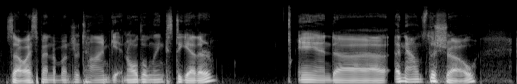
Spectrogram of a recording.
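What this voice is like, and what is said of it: Hoarse, strained sick-sounding voice. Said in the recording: “I can't talk because I have had a cold for about 3 days... And then it sounds like this... How horrible is it?”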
